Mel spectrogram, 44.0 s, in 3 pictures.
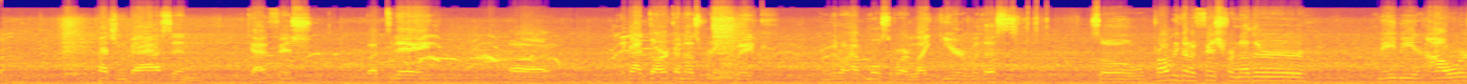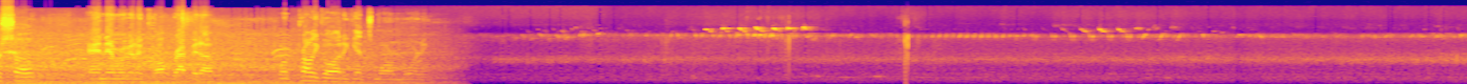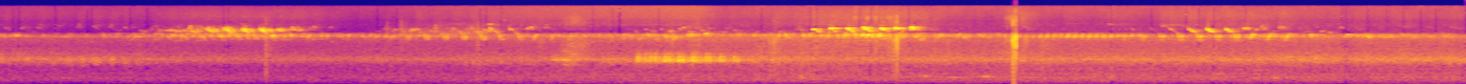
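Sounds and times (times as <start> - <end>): steady high trill: 0.0 - 19.3
birds chirping: 0.0 - 44.0.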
